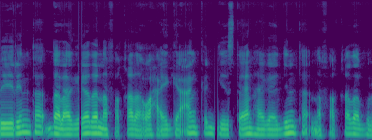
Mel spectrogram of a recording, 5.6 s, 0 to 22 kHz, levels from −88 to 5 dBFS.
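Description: At 1.18 s and again at 3.22 s the speech drops out for about 40 ms: a gap at a join of encoded pieces, repeating every 2.0 s. Separately encoded segments were spliced untrimmed, leaving encoder delay and padding. The waveform shows flat silence and the spectrogram a vertical blank band with smeared edges.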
